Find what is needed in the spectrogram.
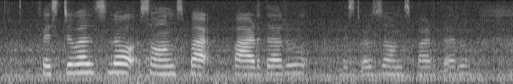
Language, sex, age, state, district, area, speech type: Telugu, female, 18-30, Andhra Pradesh, Eluru, rural, spontaneous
